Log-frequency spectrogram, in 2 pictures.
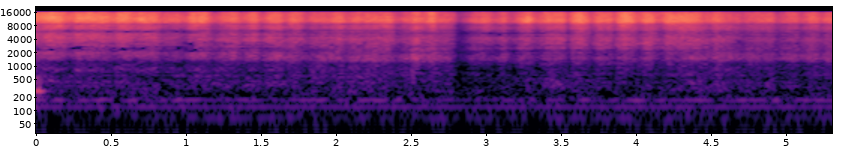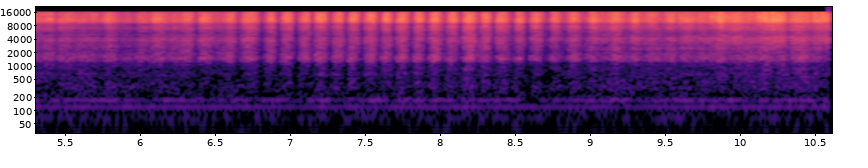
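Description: A small brush scrubbing a white sneaker coated in a foamy baking soda and toothpaste paste: a scratchy rubbing that settles into quick, even strokes, several a second, in the second half.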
